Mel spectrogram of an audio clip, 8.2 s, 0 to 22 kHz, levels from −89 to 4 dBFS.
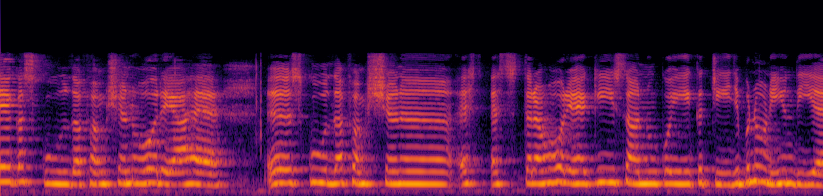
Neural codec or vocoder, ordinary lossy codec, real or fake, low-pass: none; MP3, 64 kbps; real; 7.2 kHz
